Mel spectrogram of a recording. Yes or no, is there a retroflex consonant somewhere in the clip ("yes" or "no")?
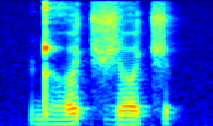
yes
